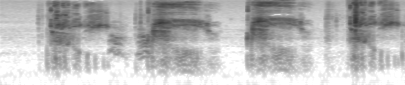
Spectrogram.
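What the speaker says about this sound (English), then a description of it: "I always hear the dog's whines and I get so scared that the dog has gotten hurt." A dog whining in the video game Minecraft, four short whimpering bursts with brief gaps between them, fairly close and distinct.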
